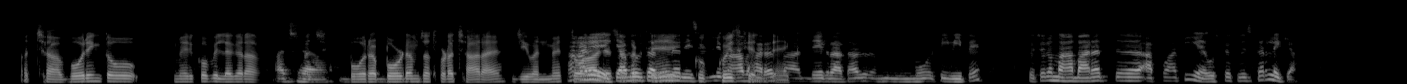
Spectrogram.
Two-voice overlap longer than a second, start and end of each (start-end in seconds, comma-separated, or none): 5.7-7.9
